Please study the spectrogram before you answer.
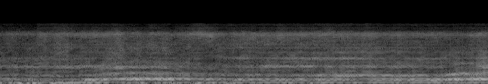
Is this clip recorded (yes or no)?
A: no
